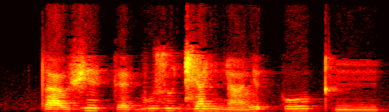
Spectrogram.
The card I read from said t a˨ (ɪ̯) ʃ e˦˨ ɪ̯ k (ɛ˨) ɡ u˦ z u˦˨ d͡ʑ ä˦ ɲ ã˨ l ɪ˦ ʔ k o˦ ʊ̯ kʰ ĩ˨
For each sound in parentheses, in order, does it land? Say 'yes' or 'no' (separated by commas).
no, yes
